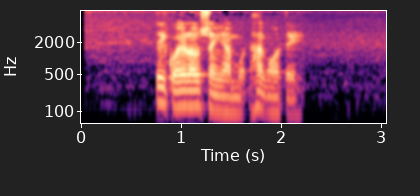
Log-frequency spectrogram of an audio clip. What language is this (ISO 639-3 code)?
yue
